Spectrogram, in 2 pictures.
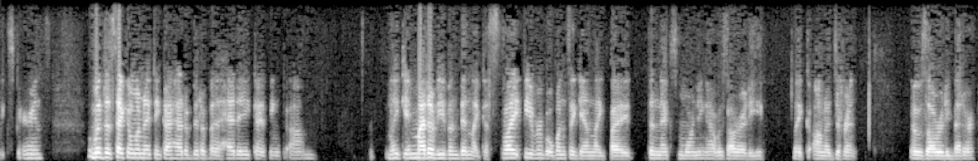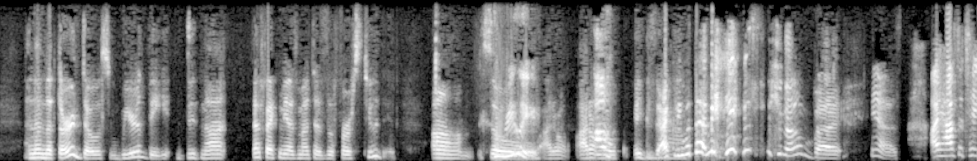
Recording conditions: video call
